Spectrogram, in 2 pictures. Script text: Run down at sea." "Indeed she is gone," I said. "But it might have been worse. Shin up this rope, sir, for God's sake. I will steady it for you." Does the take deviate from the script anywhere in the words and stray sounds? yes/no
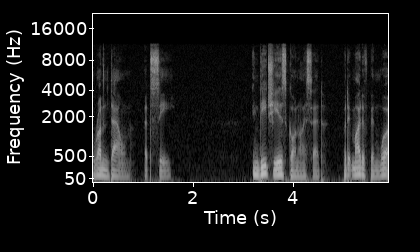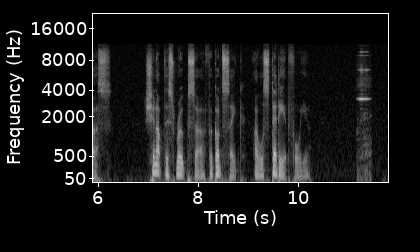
yes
